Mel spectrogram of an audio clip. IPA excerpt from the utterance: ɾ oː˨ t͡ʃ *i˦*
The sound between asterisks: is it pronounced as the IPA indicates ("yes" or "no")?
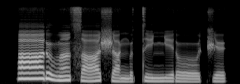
no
